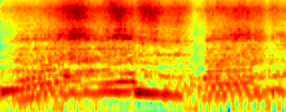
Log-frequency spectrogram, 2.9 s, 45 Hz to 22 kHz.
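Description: A 1964 Corvette Sting Ray with progressive linkage revs hard and close, its engine note climbing and dipping in a loud roar with no talking.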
